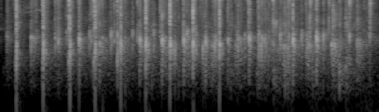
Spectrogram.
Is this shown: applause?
yes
